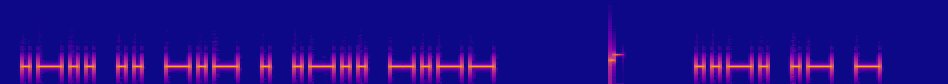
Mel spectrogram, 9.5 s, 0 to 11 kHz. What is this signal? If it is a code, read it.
Morse code, heard as a keyed tone, about 15 wpm, 700 Hz. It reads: LIKELY FAT
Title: Sentences from Top 600 Words - New Word Drill - 15wpm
